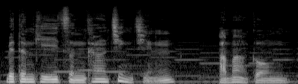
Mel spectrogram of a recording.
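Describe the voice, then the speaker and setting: A woman's voice: a bass voice, measured pace, mellow. An actress playing a daughter who narrates her family's past in Taiwanese Hokkien, in a radio drama. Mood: reminiscing. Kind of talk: scripted storytelling narration. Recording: music behind.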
